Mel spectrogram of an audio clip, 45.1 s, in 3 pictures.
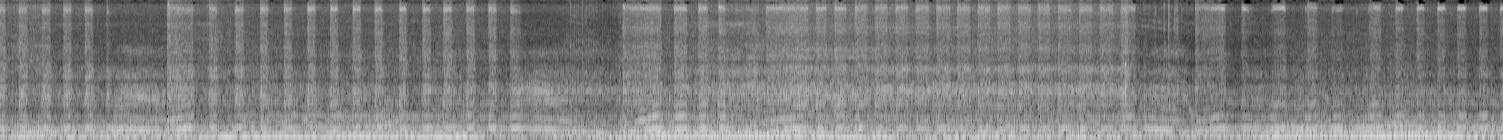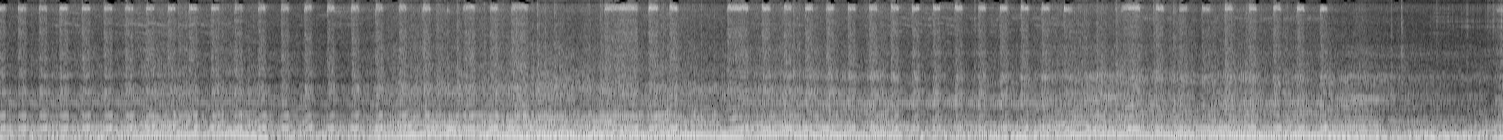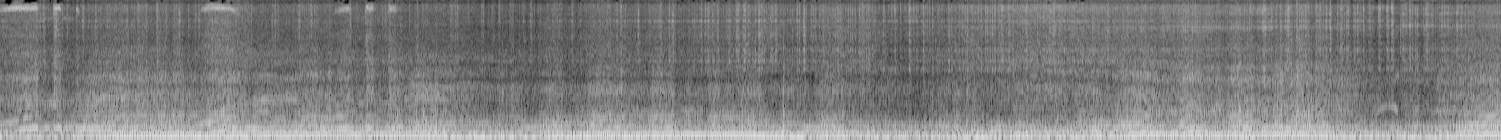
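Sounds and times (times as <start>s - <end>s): car engines revving hard: 0.0s - 45.0s.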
